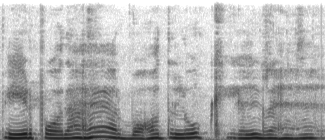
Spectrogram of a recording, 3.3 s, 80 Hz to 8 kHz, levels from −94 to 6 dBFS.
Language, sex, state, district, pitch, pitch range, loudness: Hindi, female, Chhattisgarh, Raipur, 215 Hz, 205-225 Hz, -13 LUFS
